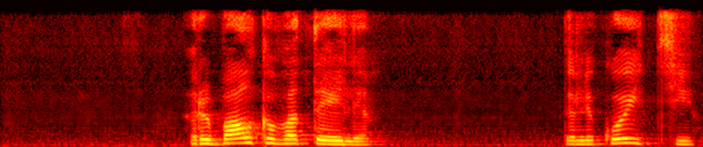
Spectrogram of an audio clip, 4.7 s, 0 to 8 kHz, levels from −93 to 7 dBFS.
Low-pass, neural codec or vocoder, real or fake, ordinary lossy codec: 7.2 kHz; codec, 24 kHz, 3.1 kbps, DualCodec; fake; AAC, 48 kbps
